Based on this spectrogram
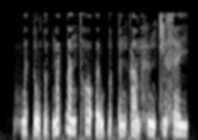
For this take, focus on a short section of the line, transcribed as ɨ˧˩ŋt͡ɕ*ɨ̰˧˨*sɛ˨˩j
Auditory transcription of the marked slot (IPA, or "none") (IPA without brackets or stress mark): ɨ˨˦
